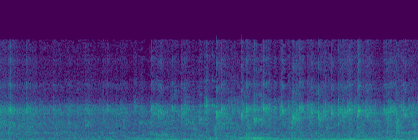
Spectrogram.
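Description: Sliced red onions sizzling in hot cooking oil in an aluminium kadai: a steady hiss with light crackling as more onion pieces are dropped in.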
